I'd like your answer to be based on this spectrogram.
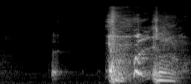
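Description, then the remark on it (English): A short catch of breath, then a loud burst of harsh coughing, two or three rough coughs in quick succession from a person who is still sick. “Excuse me, I'm going to cough.”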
